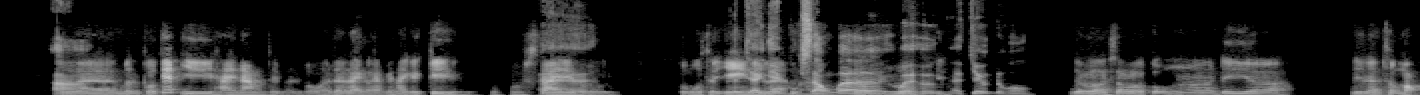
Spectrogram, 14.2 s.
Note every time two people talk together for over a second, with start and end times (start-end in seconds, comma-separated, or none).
7.2-9.1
